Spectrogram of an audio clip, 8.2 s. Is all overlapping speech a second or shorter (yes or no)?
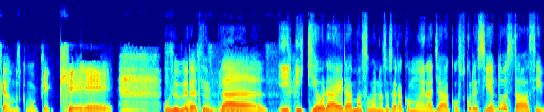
no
